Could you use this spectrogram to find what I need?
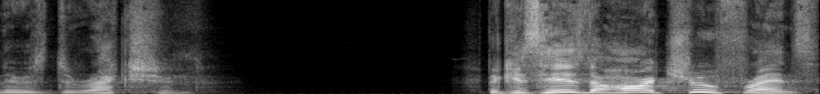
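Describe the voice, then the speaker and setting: A man with a New York accent and an extremely high pitch, in a very clean recording with a silent background. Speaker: campus pastor. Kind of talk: sermon. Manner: animated.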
